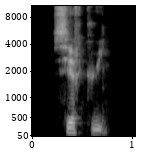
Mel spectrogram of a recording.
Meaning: 1. circuit 2. tour
- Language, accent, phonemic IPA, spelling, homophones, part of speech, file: French, France, /siʁ.kɥi/, circuit, circuits, noun, LL-Q150 (fra)-circuit.wav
